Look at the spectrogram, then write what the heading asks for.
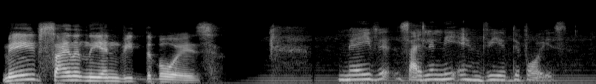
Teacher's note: so connect the D and the th here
